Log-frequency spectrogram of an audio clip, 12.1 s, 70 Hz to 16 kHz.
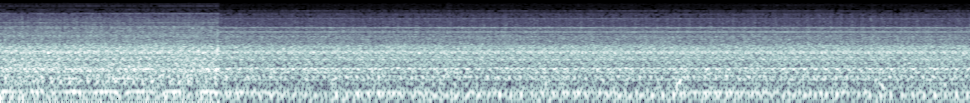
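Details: Caterpillar D8H bulldozer, 46A serial, year unknown, first start after sitting 15+ years: deep smooth diesel idle holding an even beat, no rattles or stumbles; normal diesel idle, running good.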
